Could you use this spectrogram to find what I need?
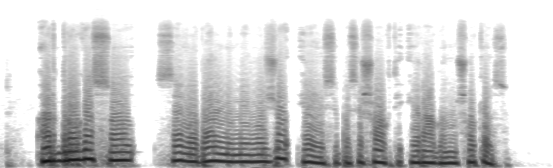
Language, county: Lithuanian, Alytus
